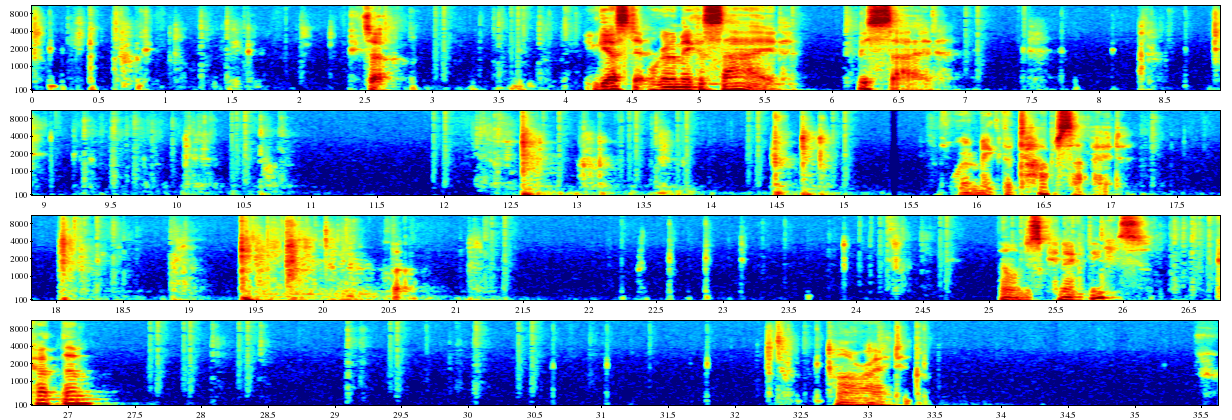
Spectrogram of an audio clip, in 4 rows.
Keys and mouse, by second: 0.1 Tab, 1.2 KP_3, 2.8 click, 3.3 click, 4.1 e, 5.8 g, 6.4 r, 9.2 KP_3, 9.8 ctrl+r, 10.4 g, 12.0 shift+Tab, 12.3 g, 13.6 ctrl+click, 14.4 g, 16.5 ctrl+KP_7, 17.0 KP_7, 17.0-24.4 middle drag, 17.8 e, 18.6 ., 19.3 s, 20.9 g, 24.4 shift+click, 24.5 shift+middle click, 24.9 shift+click, 25.0-35.6 shift+middle drag, 25.6 f, 26.1 ctrl+r, 26.7 g, 28.9 m, 29.7 g.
